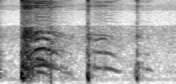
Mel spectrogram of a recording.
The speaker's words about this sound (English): he has a little cough.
